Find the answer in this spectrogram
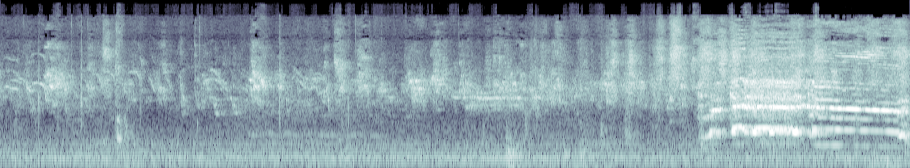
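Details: Soft clucking and chirps from the flock, then a rooster bursts into a loud, strained crow near the end.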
